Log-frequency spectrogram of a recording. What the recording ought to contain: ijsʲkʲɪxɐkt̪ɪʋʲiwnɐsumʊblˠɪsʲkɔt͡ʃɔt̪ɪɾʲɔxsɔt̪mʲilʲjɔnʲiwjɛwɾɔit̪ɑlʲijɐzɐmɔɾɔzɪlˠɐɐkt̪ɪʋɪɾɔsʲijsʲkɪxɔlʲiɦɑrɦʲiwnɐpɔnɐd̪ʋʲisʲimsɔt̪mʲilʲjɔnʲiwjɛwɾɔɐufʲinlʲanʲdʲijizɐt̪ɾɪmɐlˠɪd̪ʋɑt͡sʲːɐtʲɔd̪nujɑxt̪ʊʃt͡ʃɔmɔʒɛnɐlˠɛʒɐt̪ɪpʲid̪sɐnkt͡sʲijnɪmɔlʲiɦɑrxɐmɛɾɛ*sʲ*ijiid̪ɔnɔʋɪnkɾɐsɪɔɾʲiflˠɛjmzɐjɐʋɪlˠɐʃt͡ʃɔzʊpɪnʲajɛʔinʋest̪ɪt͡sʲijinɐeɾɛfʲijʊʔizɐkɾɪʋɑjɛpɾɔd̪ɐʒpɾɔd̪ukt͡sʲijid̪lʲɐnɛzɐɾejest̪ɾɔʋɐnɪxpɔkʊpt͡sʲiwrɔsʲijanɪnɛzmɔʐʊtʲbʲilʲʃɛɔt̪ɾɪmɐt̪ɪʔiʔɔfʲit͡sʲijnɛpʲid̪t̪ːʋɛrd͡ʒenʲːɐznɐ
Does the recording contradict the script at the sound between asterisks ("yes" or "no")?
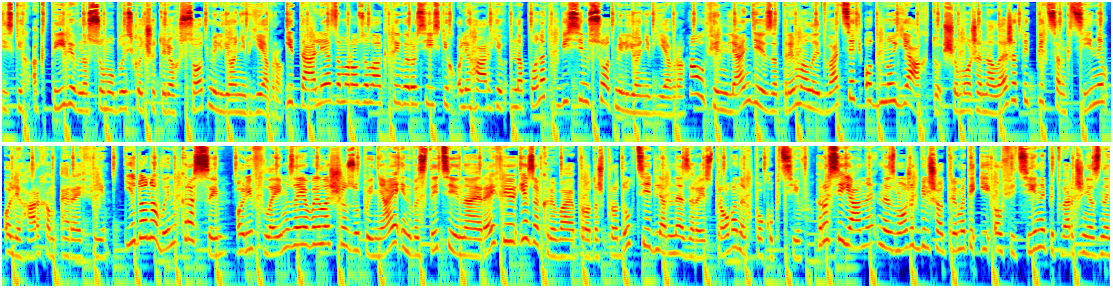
yes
